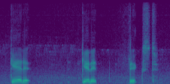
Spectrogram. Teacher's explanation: get change to a fast D get it get it and the T and it is a stop T because it's before a consonant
